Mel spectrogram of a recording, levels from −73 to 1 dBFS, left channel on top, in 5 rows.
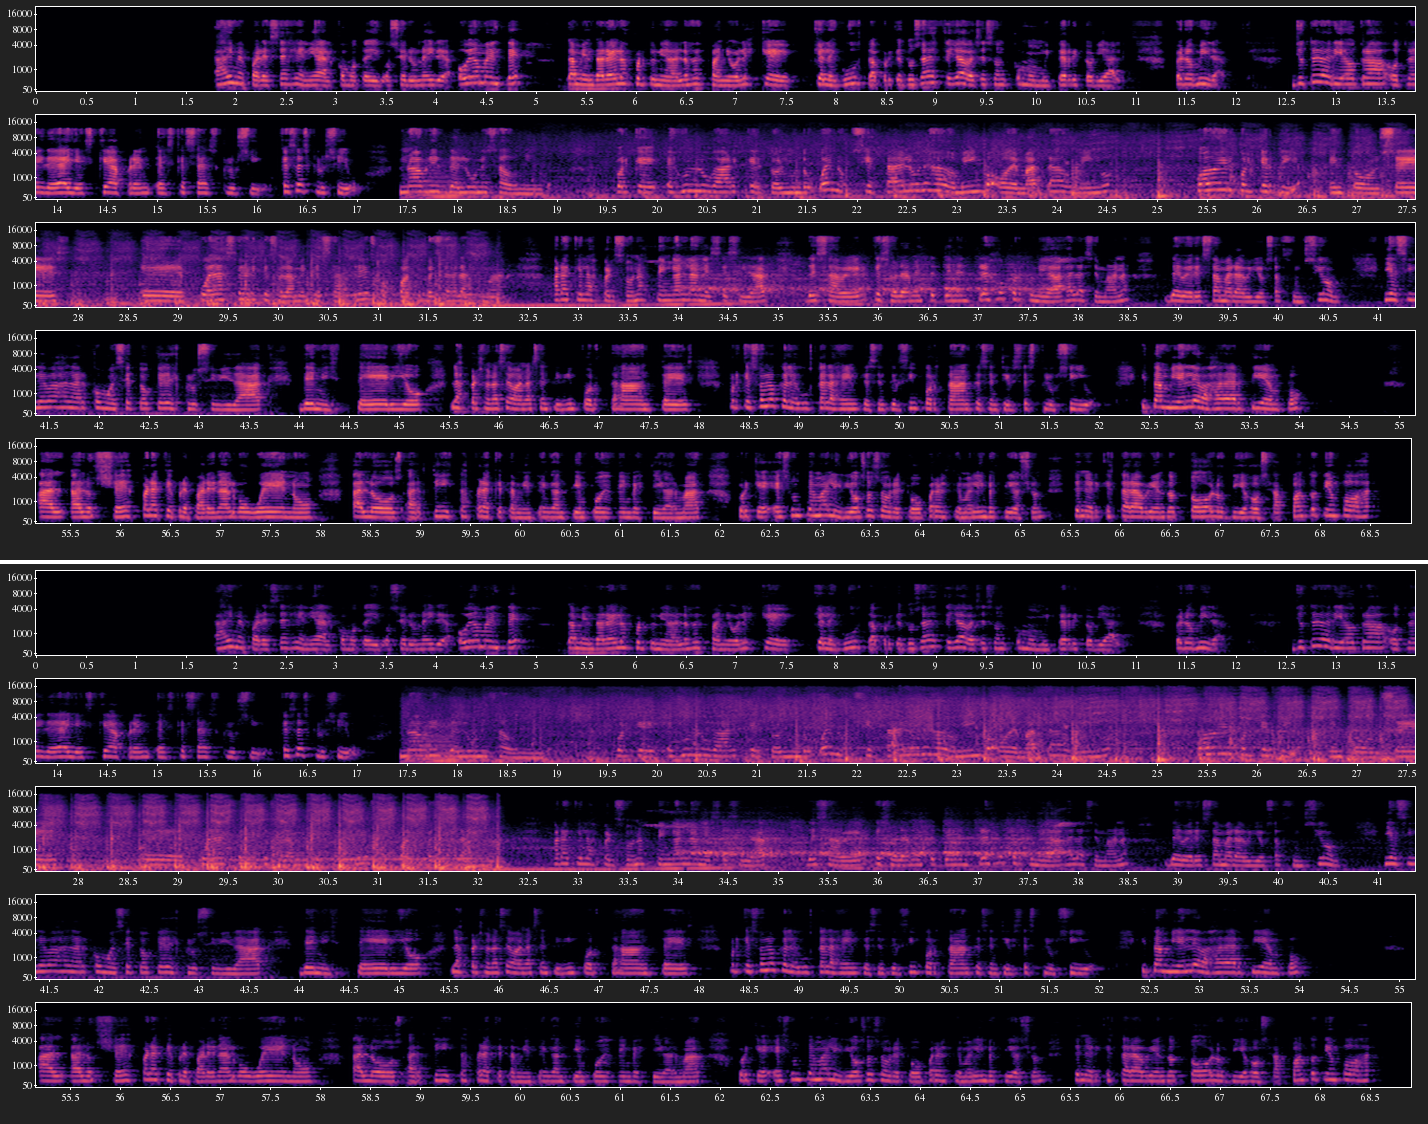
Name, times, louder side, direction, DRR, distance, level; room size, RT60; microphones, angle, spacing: voice 1, 1.8-5.0 5.3-11.9 12.6-19.3 19.6-24.6 25.4-54.0 54.9-68.5, left 6 dB, 30° left, 0.4 m, -30 dB
sound 1, 17.4-32.2, right 4 dB, 65° right, 0.9 m, -31 dB
sound 2, 29.7-43.7, right 1 dB, 40° right, 3.0 m, -38 dB
11.0 x 5.3 x 3.9 m
head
